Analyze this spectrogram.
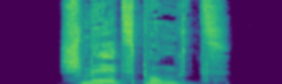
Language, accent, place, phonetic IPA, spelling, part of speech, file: German, Germany, Berlin, [ˈʃmɛlt͡sˌpʊŋkt͡s], Schmelzpunkts, noun, De-Schmelzpunkts.ogg
- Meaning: genitive singular of Schmelzpunkt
